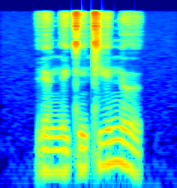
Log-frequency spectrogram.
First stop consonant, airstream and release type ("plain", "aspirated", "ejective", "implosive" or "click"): plain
